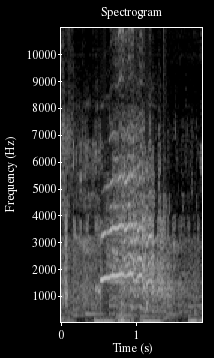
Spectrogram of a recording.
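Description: A horse gives a loud, long whinny over rhythmic clip-clop hoofbeats of a fast gallop, close and clear, with no speech.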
